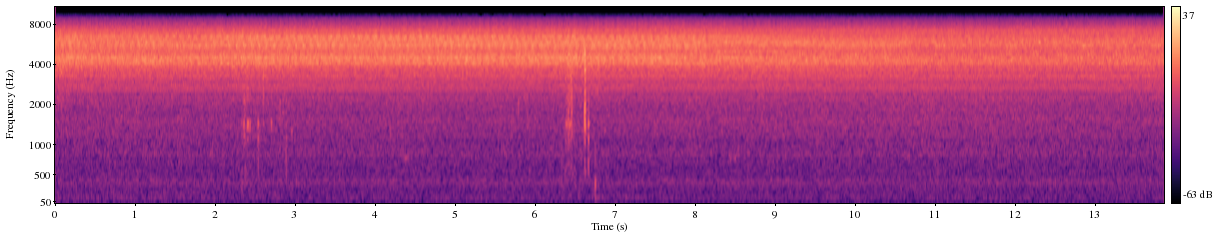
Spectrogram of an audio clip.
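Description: Propane hissing steadily out of a bullet hole in a mini propane cylinder, a high even hiss of escaping gas that feeds a small flame at the leak. It eases slightly toward the end, with one faint click about six and a half seconds in.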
